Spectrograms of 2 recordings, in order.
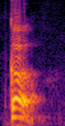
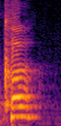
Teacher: क आराम से आसानी से उच्चारित हो रहा है और कम प्राणवायु इसमें से निकल रही है, और ख अधिक प्राणवायु निकल रही है और कंपन अधिक हो रहा है।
